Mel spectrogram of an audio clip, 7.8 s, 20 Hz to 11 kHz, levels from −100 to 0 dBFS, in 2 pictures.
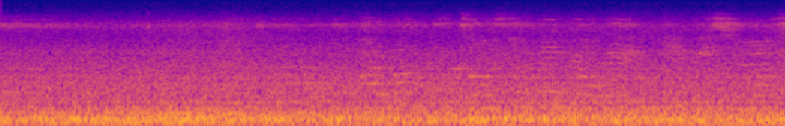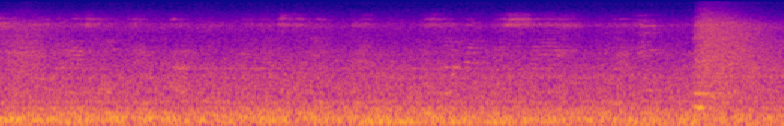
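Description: Nothing is technically wrong with this recording of sounds.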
